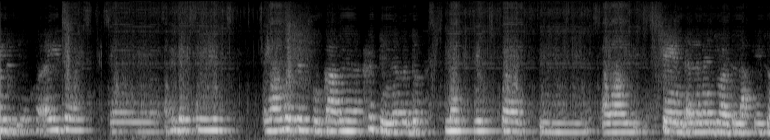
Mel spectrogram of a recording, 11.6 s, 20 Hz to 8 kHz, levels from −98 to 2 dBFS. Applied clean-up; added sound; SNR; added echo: neural separator model SepFormer DNS4.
